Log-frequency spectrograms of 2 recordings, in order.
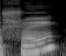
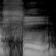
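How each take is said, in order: First: "shui" with hard sh and retracted i; slow "shui", the i pulled back and dark; hard shi. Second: "xi" as a soft shi with Spanish i; wrong soft shi. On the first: Teacher says how to pronounce it, hard shi. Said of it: "Yo digo shui". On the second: Teacher shows learners the mistake to avoid, soft shi. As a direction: say "xi" with a light, fronted ee. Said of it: "Y no xi". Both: Shown as a demonstration.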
